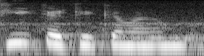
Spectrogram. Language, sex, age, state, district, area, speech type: Marathi, female, 18-30, Maharashtra, Satara, rural, spontaneous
